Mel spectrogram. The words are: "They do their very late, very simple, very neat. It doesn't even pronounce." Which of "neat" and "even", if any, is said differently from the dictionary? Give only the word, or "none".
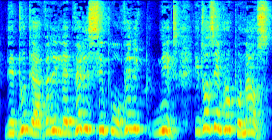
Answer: even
